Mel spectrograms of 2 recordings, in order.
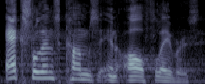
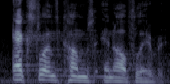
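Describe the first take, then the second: First: "excellence comes in all flavors" slow and weighty, "excellence" stressed; driving home "excellence" as the key word; emphatic message. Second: Said in the usual way. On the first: Shown as a demonstration. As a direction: land it slowly, weight on "excellence".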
